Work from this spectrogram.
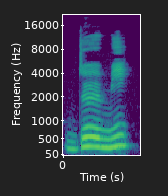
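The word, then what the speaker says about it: demie: 자, 여성 명사일 때는 뒤에 의가 붙어서 demi, 그죠? 발음은 똑같지만 의가 붙었다, 떨어졌다 한다라는 걸 기억해 주시면 되겠습니다.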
